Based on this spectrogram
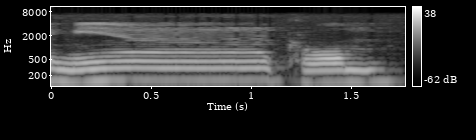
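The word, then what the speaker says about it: مِنْكُمْ: Cara membacanya adalah dengan menyamarkan bunyi min tadi karena ketemu dengan huruf kaf. Huruf kaf ini huruf qaf merupakan 2 dari 15 huruf-huruf ikhfa. Kalau ini dibaca menjadi minkum, ini syai'in qadir, seperti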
